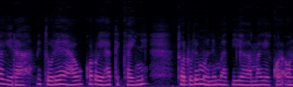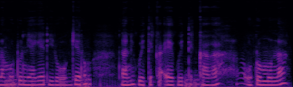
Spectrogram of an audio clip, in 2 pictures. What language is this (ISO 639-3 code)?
kik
